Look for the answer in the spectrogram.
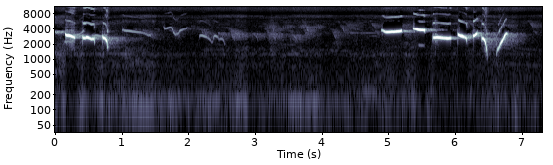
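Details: Magpie-robin singing in the 'ngalas' wild style, aimed at a bird that no longer sings: short whistled slurs, then a stretch of quiet warbled notes over a faint low hum, then a loud phrase of ringing, sweeping whistles.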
